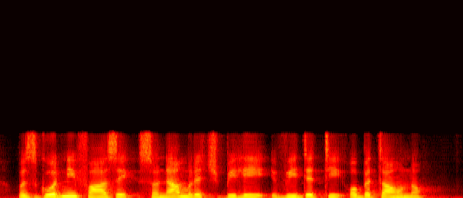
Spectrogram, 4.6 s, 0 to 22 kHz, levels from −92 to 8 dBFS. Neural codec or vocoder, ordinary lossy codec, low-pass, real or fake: codec, 16 kHz, 0.2 kbps, FocalCodec; none; 7.2 kHz; fake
